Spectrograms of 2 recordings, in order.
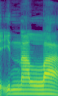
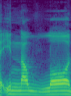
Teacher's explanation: Cuman di sini yang kita temui harokat fathah. Maka lafaz Allahnya dibaca tebal, huruf lam jalalahnya dibaca tabkhim. Innallah, jangan dibaca innallah, tapi dibaca innallah, ditebalkan.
